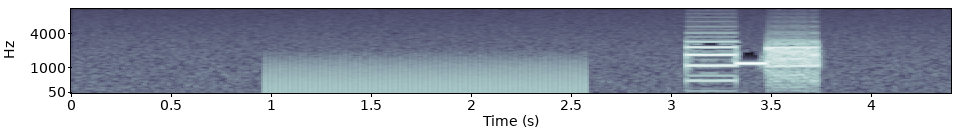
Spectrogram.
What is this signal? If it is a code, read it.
Caller ID data burst, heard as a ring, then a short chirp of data, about 1200 baud.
